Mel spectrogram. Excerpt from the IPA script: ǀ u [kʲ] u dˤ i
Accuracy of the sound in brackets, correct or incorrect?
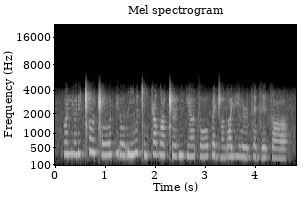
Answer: correct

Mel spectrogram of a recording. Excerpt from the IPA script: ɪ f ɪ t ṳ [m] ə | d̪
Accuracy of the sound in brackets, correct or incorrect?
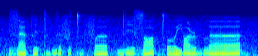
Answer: incorrect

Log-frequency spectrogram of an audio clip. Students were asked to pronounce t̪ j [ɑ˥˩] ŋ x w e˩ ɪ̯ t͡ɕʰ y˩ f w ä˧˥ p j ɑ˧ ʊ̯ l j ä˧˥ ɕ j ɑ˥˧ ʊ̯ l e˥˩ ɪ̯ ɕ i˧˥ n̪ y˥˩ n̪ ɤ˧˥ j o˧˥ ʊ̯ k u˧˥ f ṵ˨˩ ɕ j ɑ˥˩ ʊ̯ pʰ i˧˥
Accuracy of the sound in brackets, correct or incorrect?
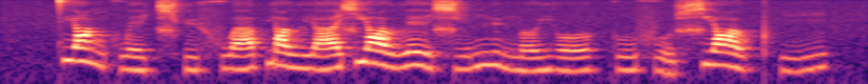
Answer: correct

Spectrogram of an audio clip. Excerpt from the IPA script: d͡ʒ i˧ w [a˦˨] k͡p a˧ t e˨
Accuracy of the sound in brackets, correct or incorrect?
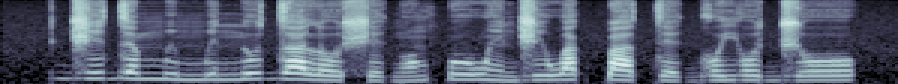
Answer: incorrect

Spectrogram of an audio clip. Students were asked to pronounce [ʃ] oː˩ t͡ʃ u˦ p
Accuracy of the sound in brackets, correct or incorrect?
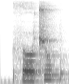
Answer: incorrect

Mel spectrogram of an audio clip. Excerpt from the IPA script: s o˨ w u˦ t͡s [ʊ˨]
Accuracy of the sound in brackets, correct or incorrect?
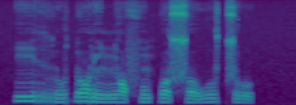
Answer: incorrect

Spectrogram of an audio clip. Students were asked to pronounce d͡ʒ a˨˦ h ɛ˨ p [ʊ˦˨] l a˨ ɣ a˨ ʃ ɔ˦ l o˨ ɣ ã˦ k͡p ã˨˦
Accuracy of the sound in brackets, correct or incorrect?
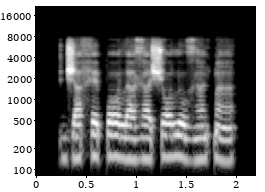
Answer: incorrect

